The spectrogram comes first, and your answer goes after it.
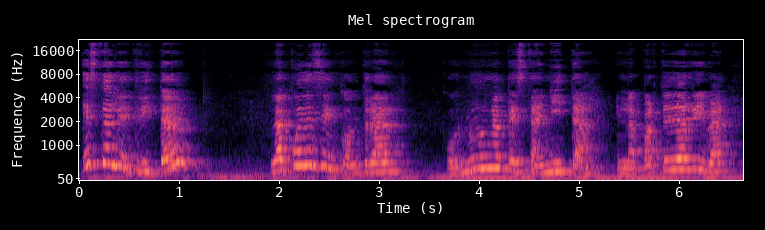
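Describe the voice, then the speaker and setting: Lady teacher sounding out syllables real slow for kids, kinda high voice. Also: sing-song, a little mellow, recorded from a distance. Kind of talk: children's phonics lesson. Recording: echoey room, voice off-mic.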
